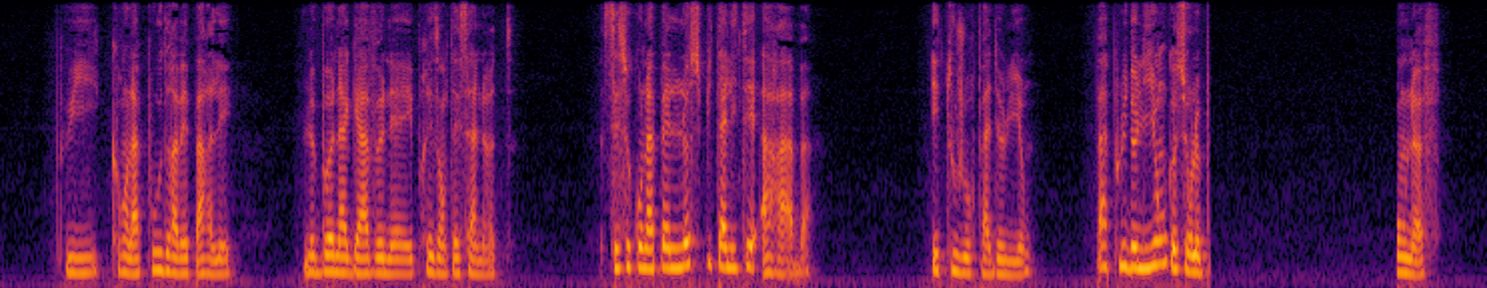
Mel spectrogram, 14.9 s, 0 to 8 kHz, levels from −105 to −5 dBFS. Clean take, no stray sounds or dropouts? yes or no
yes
